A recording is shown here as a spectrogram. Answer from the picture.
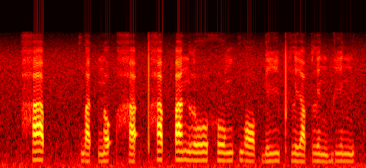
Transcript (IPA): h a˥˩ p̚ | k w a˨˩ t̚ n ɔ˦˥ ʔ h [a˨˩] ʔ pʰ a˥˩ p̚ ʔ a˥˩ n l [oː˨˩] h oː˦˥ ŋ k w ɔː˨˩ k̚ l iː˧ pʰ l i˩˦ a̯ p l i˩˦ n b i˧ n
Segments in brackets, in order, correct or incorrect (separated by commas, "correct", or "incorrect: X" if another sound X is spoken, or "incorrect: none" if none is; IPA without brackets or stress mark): correct, incorrect: oː˦˥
